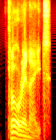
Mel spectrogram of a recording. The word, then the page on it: chlorinate: British English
